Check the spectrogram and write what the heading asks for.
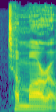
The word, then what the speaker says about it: TMRO: So there's a YouTube channel and a podcast called Tomorrow, but it's spelled TMRO. Tomorrow.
